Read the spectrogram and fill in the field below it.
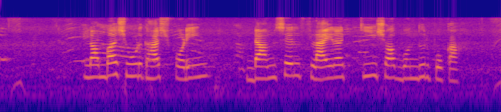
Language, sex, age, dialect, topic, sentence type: Bengali, female, 18-24, Standard Colloquial, agriculture, question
